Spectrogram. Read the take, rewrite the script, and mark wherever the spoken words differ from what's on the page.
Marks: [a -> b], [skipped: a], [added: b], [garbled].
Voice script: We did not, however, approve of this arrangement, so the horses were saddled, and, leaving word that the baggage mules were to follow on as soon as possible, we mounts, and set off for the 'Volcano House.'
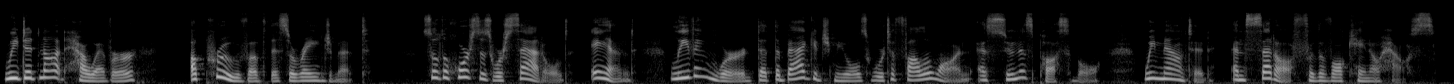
We did not, however, approve of this arrangement, so the horses were saddled, and, leaving word that the baggage mules were to follow on as soon as possible, we [mounts, -> mounted] and set off for the 'Volcano House.'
